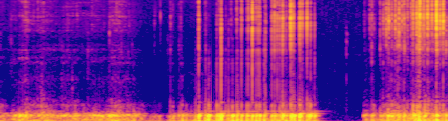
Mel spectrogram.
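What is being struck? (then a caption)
Metal mesh microphone grille. Long dark fingernails of both hands scratch across the hollow metal mesh grille of a silver microphone, making dense, rumbling, low scraping with a steady hum-like tone and bursts of rapid ticking clicks. The scratching briefly drops to near silence, then resumes with brighter, hissy scraping.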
